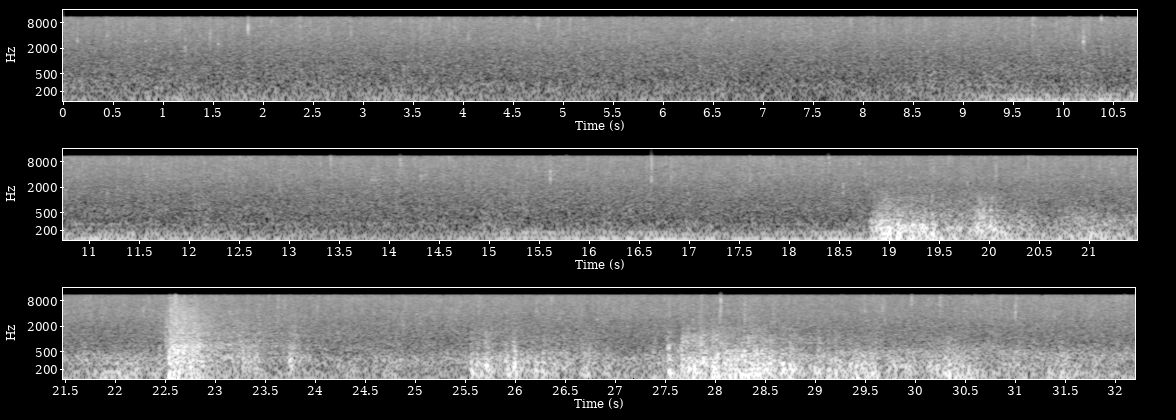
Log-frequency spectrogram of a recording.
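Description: Steady rain with thunder. A low rumble builds about a third of the way in, then several louder rolls come in the last third, with one sharp crack among them.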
